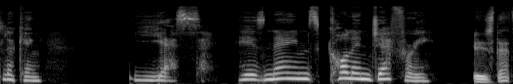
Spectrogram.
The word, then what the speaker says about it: Jeffrey: on I'm just looking yes his name's Colin Jeffrey is that spelled with a G actually it's j e double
